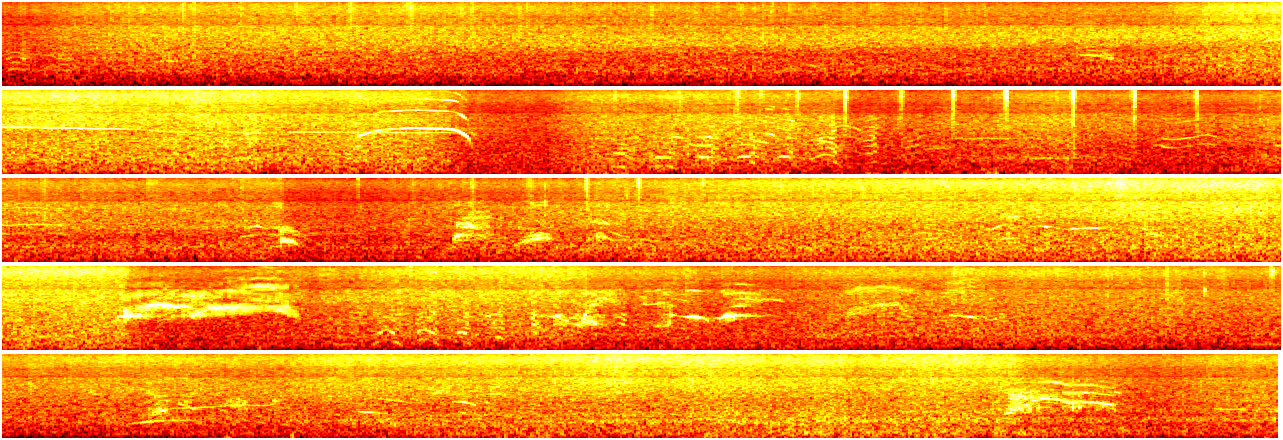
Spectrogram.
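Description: Sea surf breaking and washing up a sandy beach: a steady rush of waves.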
